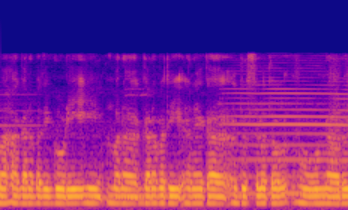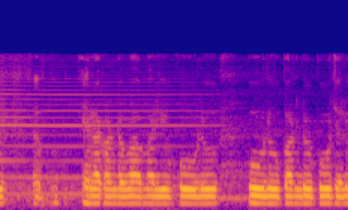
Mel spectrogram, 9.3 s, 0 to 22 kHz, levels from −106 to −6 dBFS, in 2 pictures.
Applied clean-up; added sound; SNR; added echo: none; Bowed string instrument; 20 dB; reverberation time 0.2 s.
